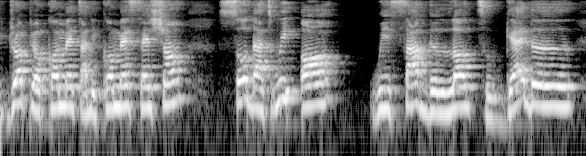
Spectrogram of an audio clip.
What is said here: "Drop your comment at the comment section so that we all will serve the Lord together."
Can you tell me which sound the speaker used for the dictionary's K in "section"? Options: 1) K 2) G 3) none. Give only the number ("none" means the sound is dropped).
3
